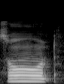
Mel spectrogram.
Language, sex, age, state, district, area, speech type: Kashmiri, male, 60+, Jammu and Kashmir, Srinagar, urban, spontaneous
